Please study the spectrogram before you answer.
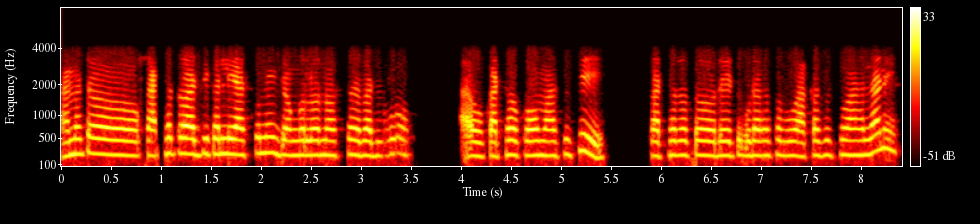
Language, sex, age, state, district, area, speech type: Odia, female, 60+, Odisha, Sundergarh, rural, conversation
